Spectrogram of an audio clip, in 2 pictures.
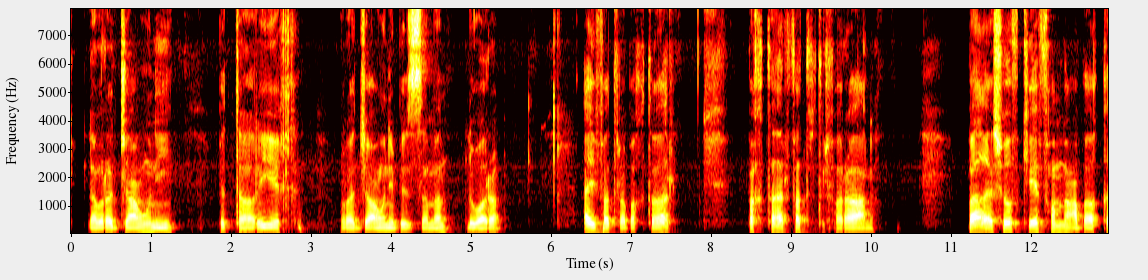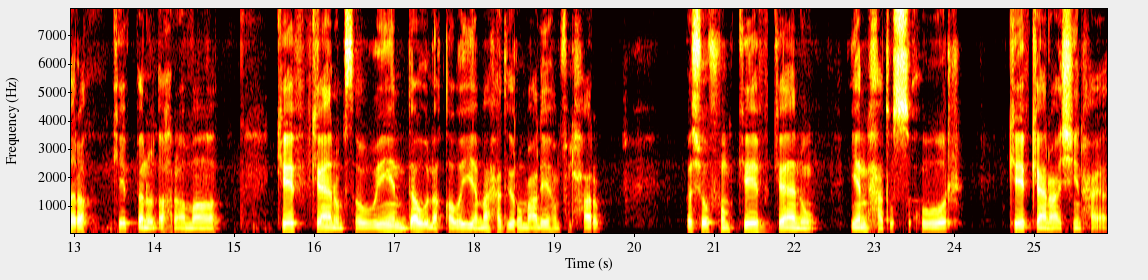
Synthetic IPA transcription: lawɾˤɑd͡ʒːaʕuːni | b̥ɪt̪ːaːɾiːx | wɾˤɑd͡ʒːaʕuːnibɪzːamanɪlwɑɾˤɑʔ | ʔajːfat̪ɾˤɑbaxt̪ɑːɾˤ | b̥axt̪ɑːɾˤfat̪ɾˤɑ̥lfɑɾˤɑːʕna | b̥aːɣaʔaʃuːfkʰeːfhʊmːʕabɑːqɨɾa | kʰeːfbanulʔahɾˤɑːmaːt̪̚ | keːfkʰaːnumsawːiːnd̪awlaqawɪjːamaħad̪jɾuːmʕaleːɦʊmfilħɑɾˤb̚ | b̥aʃuːfhʊmkʰeːfkʰaːnu | jɪnħat̪ɨsˤːʊxuːɾ | kʰeːfkaːnuʕajʃiːnħa̰ja̰ː

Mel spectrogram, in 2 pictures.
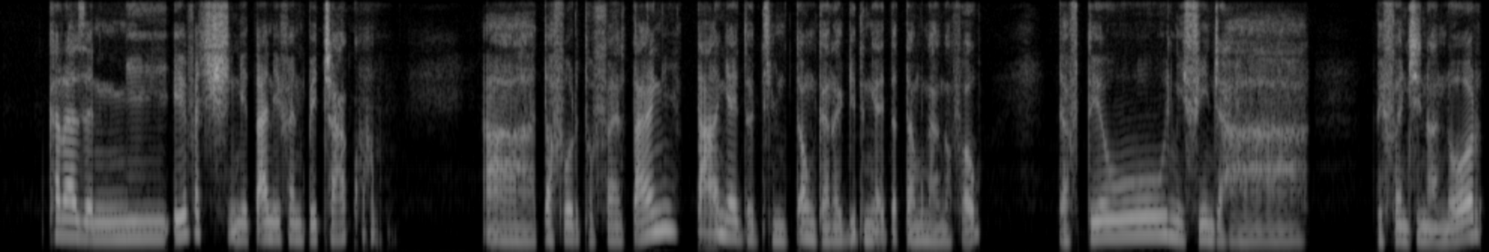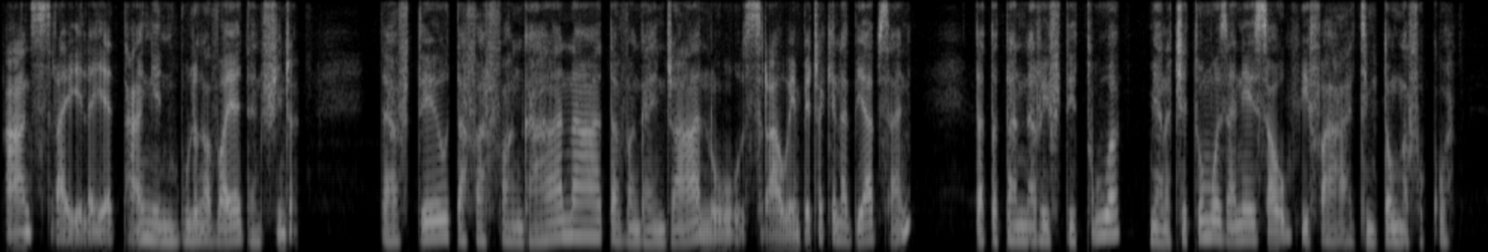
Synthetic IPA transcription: kaɾazaniefaʈ͡ʂi̥ŋet̪anefanipeʈ͡ʂaku̥ | at̪afoɾud̪̥ofant̪aŋit̪a̰ŋajd̪ad̪imit̪aŋɡaɾaɡid̪iŋa̰jd̪ət̪amiŋaŋav̥aw | d̪̥afi̥t̪eunifiɳɖ͡ʐəɦ | b̥efaɳɖ͡ʐinanɔɾua̰ŋisira̰ḛlʔa̰ḛa̰t̪ʰa̰ŋenimbulaŋavajad̪anifiɳɖ͡ʐə | d̪̥aafi̥t̪eut̪afaɾufaŋɡanət̪avaŋɡajɳɖ͡ʐanṵsira̰wḛmpeʈ͡ʂakeləbeabiz̥ani̥ | d̪̥at̪at̪aninəɾefu̥t̪et̪ʰuə | mianaʈ͡ʂet̪umozanezawḛfad̪̥imit̪aŋafokuə

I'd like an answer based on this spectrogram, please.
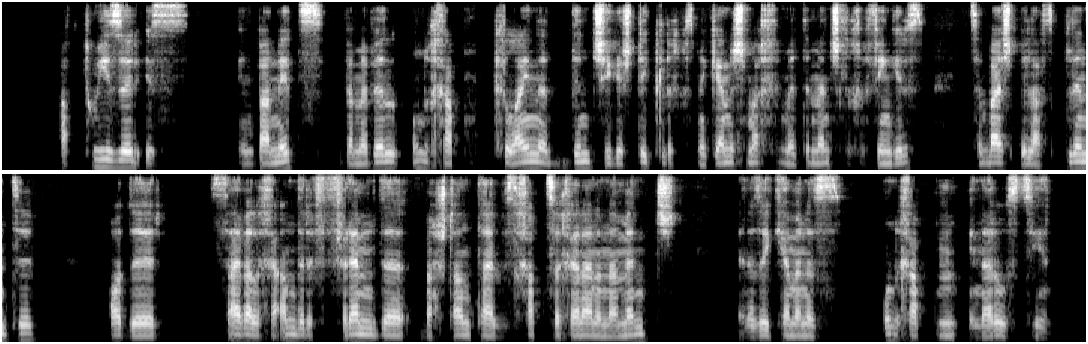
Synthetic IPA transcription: atʰuizəɾɪz | ɪnbanɪt͡svɛnməvɪlˠuːnχapm̩kʰlˠaɪnədɪnt͡ʃɪɡəʃtɪkʰlˠɪχvuːsməkʰɛnːɪʃtmaχn̩mɪt̚dɪmɛnt͡ʃlˠɪχəfɪŋɡəɾs | t͡sʊmbaɪʃpiːlˠasplˠɪntʰəɾ | ɔdəɾ | z̥a̰ɪvɛlˠχə̰ʔa̰ndəɾəfɾɛmdəbaʃtantaɪlˠvuːsχap̚tz̥ɪχaɾaːnɪnamɛnt͡ʃ | ɪnazoɪkʰɛmənəs | uːnχapm̩ɪnaɾoʊst͡siːən

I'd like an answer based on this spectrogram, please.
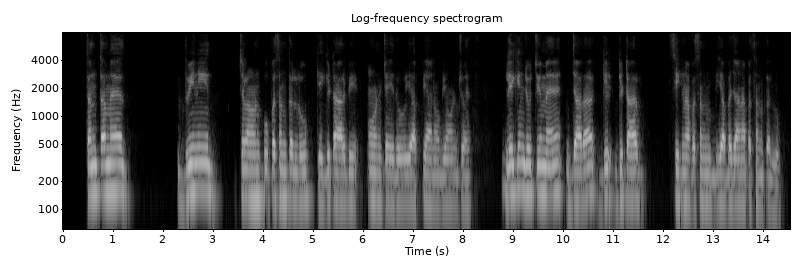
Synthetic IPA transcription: t̪ɐnt̪amɛ̃ː | d̪ʊiːni | t͡ʃɐlaːʋɽ̃kopɐsə̃nd̪̚kɐɾlũːkiɡɪʈaːɾbʱi | oːnt͡ʃaːid̪ujapjaːnõbʱioːnt͡ʃaːid̪ | leːkɪnd͡ʒoːt͡ʃemɛ̃ːd͡ʒjaːd̪aɡɪʈaːɾ | siːkʰnapɐsə̃nd̪jabɐd͡ʒaːnapɐsə̃nd̪kɐɾlũː

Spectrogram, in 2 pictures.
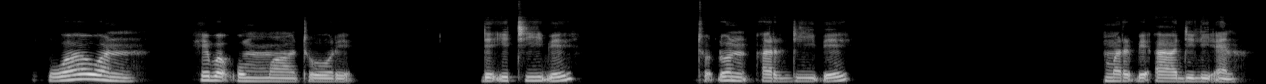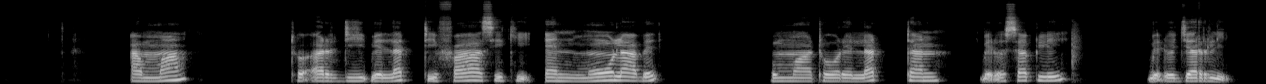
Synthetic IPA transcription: wawan | hɛbaʔumːatʰɔːɾɛ | deʔitʰiːɓɛ | tʰɔ̰ɗɔnaɾdiːɓɛ | maɾɓɛʔadiliʔɛn | ʔamːa | tʰɔʔaɾdiɓɛlatːifasikḭɛnmɔlaɓɛ | ʔumːatɔɾɛlatːan | ɓɛ̰ɗɔsakli | ɓɛ̰ɗɔd͡ʒaɾlḭ

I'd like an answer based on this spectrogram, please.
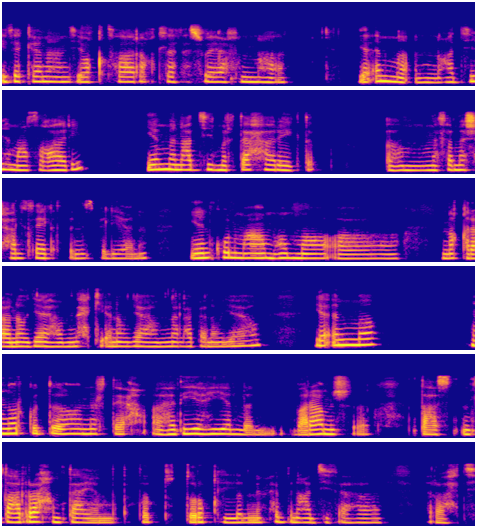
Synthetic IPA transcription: ʔɪðækæːnʕand̪iwɑqt̪fɑːɾˤɑqt̪læːθæswaːafinːhɑːɾˤ | jaʔɪmːæʔnʕad̪ːiːhmaʕsˤɣɑːɾi | jaʔɪmːænʕad̪ːiːhmʊɾt̪aːħaɾˤeːɡd̪a | mæfæmːæʃhalθæːlɪθbɪnːɪsbaliːʔanæ | jænkuːnmaʕaːʊmhʊmːa | nɪqɾɑʔænæwjæːɦʊmnɪħkiʔænæwjæːhʊmnɪlʕabʔænæwjæːhʊm | jæʔɪnːæ | nʊɾˤkʊd̪nɪɾt̪aːħɦæːðɪjːæɦɪjːælbɑ̰ɾˤɑːmɪʒmt̪aːʕsmt̪aːʕərˤːɑːħmt̪aːʕjaʕniit̪at̪ˤːʊɾʊqllinħɪbːnʕad̪ːifiːɦæ | ɾˤɑːħt̪i̥

